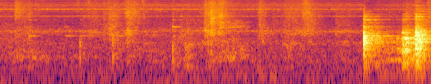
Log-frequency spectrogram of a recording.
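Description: Silicone spatula scraping grated malanga off a plate into a ceramic bowl in a few soft strokes, then sharp knocks of dishware near the end.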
